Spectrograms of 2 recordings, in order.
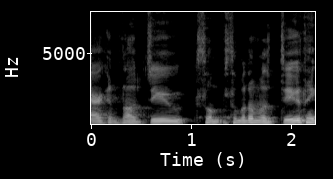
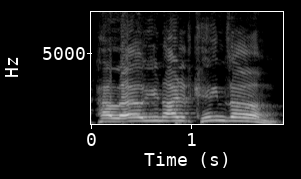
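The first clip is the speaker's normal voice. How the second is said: high, loud, drawn-out concert shout; big slow arena hello; mock stage greeting; 12 semitones higher, 5 dB louder, slower than usual. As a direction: imitate a star hailing the crowd. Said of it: "He was like".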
